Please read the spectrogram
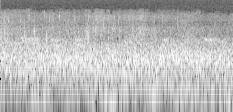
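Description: Steady outdoor background noise with a low rumble and no distinct event, like light wind on the microphone.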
